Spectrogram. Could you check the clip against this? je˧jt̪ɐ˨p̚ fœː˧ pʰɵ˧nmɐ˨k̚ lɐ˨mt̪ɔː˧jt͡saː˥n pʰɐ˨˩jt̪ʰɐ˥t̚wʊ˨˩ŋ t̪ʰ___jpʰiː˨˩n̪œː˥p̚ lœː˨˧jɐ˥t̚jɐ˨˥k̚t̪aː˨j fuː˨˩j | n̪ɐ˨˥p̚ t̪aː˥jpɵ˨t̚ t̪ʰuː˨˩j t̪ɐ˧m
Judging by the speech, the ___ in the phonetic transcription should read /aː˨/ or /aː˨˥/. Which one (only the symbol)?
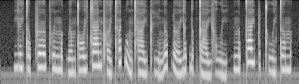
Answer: aː˨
